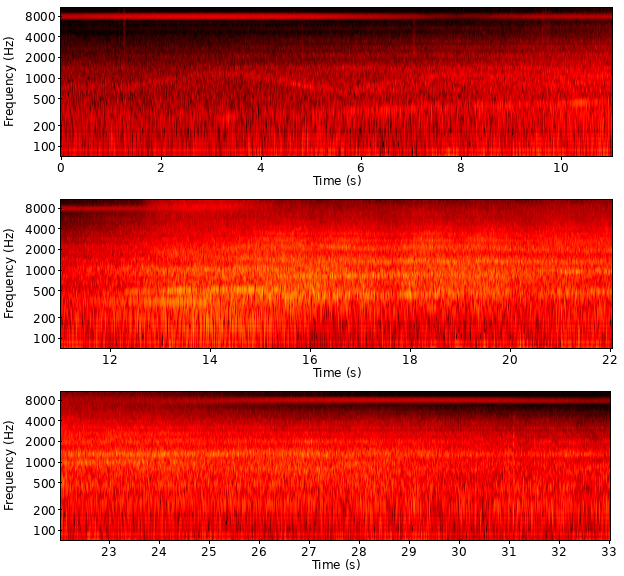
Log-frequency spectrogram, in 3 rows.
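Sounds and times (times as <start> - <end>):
train wheels on rails: 8.2 - 33.0.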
